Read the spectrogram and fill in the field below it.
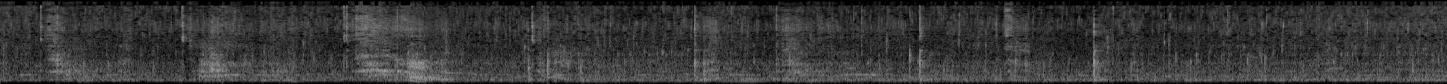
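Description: Fried ridge gourd pieces dropped into a boiling fish curry: steady bubbling sizzle with splashes, stirring scrapes and occasional clatters of the spoon, close and continuous, with no speech.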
